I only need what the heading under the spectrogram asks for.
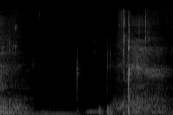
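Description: A quiet sip or slurp of coffee, with soft wet mouth sounds and a brief clicky swallow near the end, no talking.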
